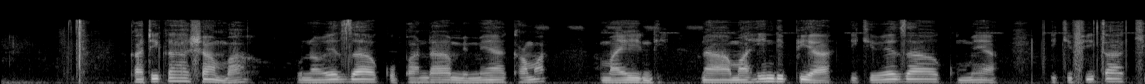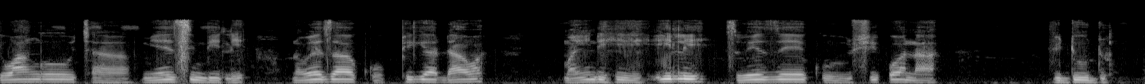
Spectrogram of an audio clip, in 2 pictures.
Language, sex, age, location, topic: Swahili, male, 50+, Nakuru, health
